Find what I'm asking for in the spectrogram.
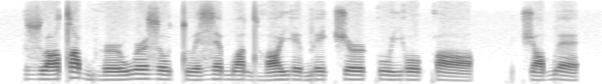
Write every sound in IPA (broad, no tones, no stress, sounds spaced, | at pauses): z u tˤ u bʱ ə˞ w ə˞ z o tʷ e z ɛ b ɒ dʱ ɒ j e b e t͡ʃ ə˞ k u j o k ɒ | t͡ʃ ɒ b ɛ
